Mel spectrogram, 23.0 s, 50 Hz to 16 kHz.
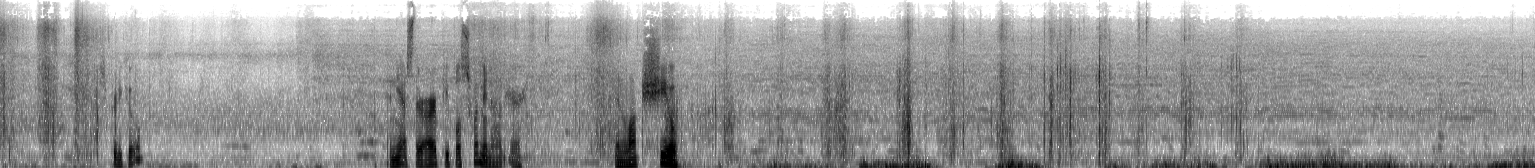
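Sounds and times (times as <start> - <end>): footsteps crunching on pebbles: 0.0 - 2.6, 7.3 - 18.8
wind rumble on microphone: 10.2 - 14.2, 14.9 - 15.9, 16.5 - 23.0.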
